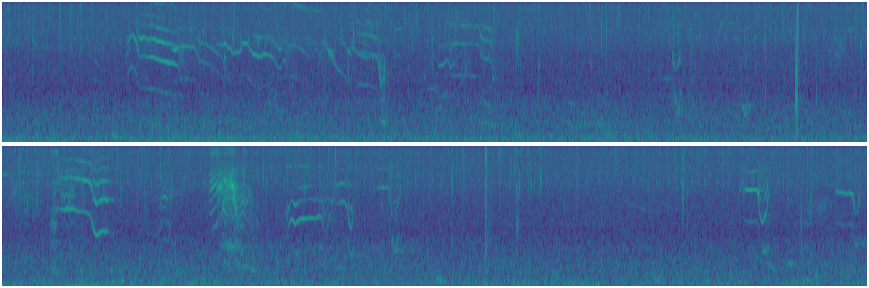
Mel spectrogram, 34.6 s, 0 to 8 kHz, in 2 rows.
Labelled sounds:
2.5	7.7	killer whale, northern resident, G clan, 1.0 to 7.9 kHz
8.7	9.8	killer whale, northern resident, G clan, 1.2 to 4.8 kHz
10.3	10.6	killer whale, northern resident, G clan, 6.4 to 6.7 kHz
18.4	19.6	killer whale, northern resident, G clan, 1.0 to 7.9 kHz
21.4	22.0	killer whale, northern resident, G clan, 0.78 to 7.0 kHz
23.0	24.3	killer whale, northern resident, G clan, 1.3 to 5.2 kHz
24.8	25.1	killer whale, northern resident, G clan, 3.0 to 6.4 kHz
29.8	30.2	killer whale, northern resident, G clan, 1.9 to 2.3 kHz
32.1	32.5	killer whale, northern resident, G clan, 1.4 to 4.6 kHz
33.9	34.5	killer whale, northern resident, G clan, 0.84 to 3.1 kHz

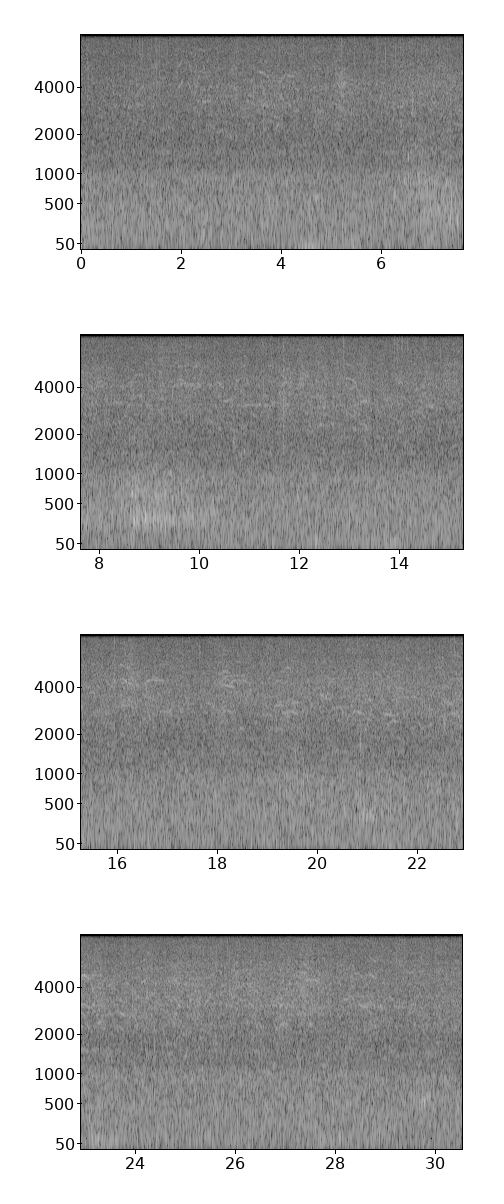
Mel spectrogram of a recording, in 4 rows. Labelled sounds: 3.5	3.8	Pacific white-sided dolphin, 4.5 to 4.9 kHz
9.5	11.3	Pacific white-sided dolphin, 3.0 to 4.3 kHz
16.0	17.1	Pacific white-sided dolphin, 2.6 to 4.7 kHz
18.1	18.5	Pacific white-sided dolphin, 3.9 to 4.4 kHz
19.3	19.6	Pacific white-sided dolphin, 2.6 to 2.9 kHz
20.7	21.0	Pacific white-sided dolphin, 2.5 to 2.9 kHz
21.4	21.6	Pacific white-sided dolphin, 2.3 to 2.5 kHz
22.8	23.2	Pacific white-sided dolphin, 1.4 to 4.8 kHz
27.4	28.6	Pacific white-sided dolphin, 4.2 to 4.9 kHz

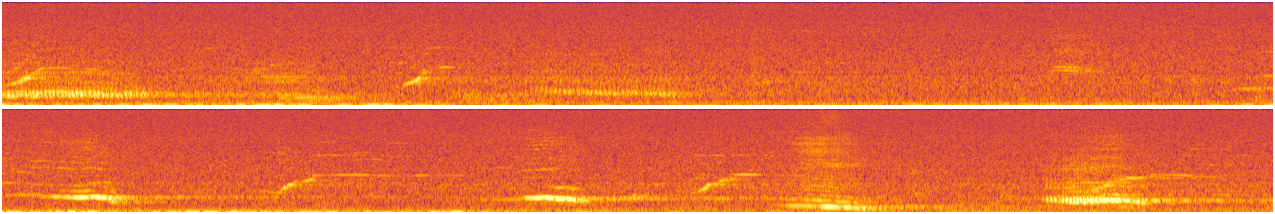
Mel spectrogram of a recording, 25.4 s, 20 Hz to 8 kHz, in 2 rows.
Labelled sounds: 0.2	0.7	humpback whale, 0.80 to 1.1 kHz
10.5	10.9	humpback whale, 0.83 to 1.2 kHz
13.2	13.5	humpback whale, 1.3 to 1.4 kHz
15.6	16.4	humpback whale, 0.80 to 2.2 kHz
18.0	18.3	humpback whale, 1.2 to 1.4 kHz
19.8	20.3	humpback whale, 0.80 to 1.2 kHz
23.9	24.8	humpback whale, 0.80 to 1.2 kHz

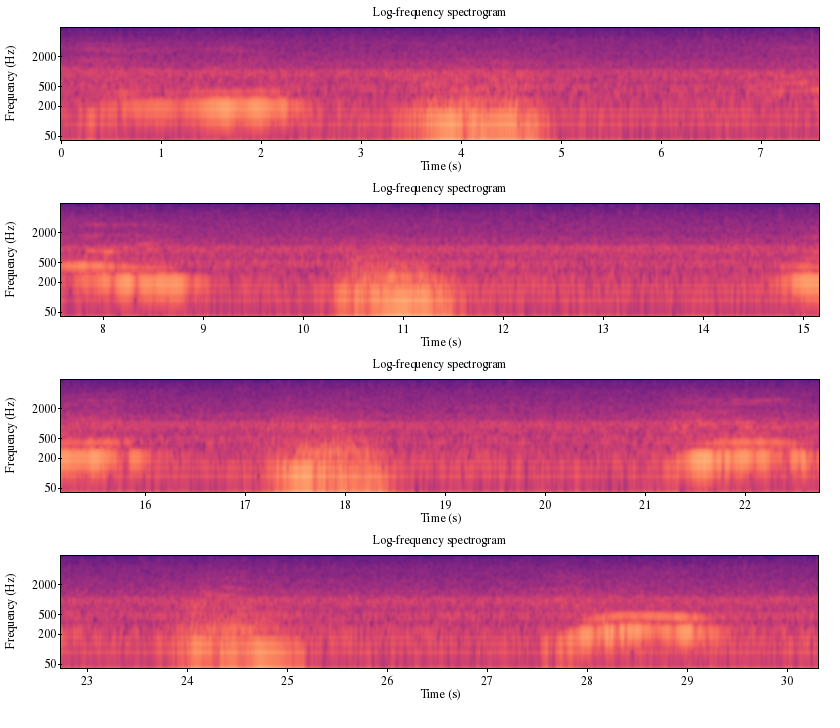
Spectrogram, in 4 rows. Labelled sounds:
0.2	0.5	humpback whale, 2.8 to 3.0 kHz
7.8	8.6	humpback whale, 0.78 to 3.1 kHz
15.2	15.8	humpback whale, 1.2 to 3.0 kHz
21.5	22.5	humpback whale, 1.2 to 3.2 kHz
24.2	24.4	humpback whale, 1.2 to 1.4 kHz

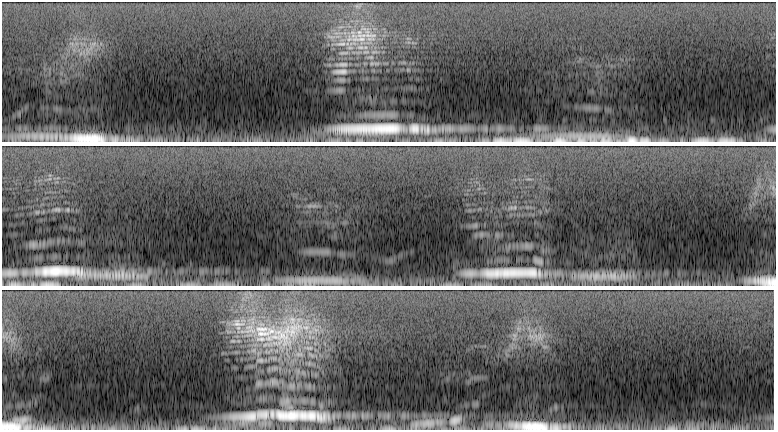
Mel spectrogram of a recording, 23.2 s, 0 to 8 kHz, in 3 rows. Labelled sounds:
3.1	4.2	humpback whale, 1.2 to 7.3 kHz
7.7	8.6	humpback whale, 0.83 to 3.9 kHz
10.7	11.0	humpback whale, 2.0 to 2.3 kHz
12.3	13.1	humpback whale, 0.80 to 3.8 kHz
17.6	18.7	humpback whale, 0.90 to 5.2 kHz
20.1	20.4	humpback whale, 0.99 to 1.3 kHz

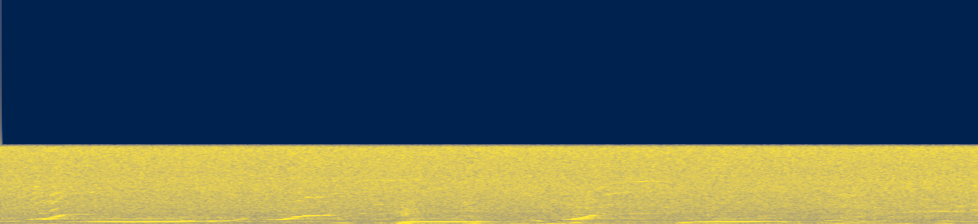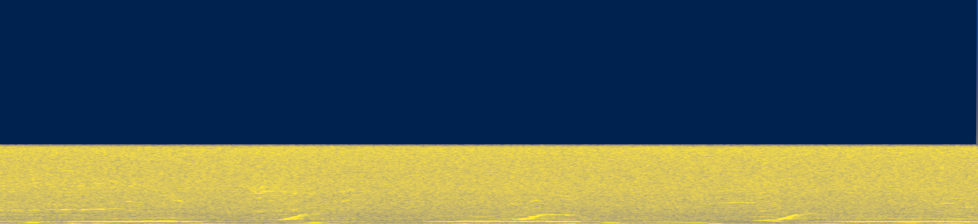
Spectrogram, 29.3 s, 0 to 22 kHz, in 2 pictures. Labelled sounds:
0.8	1.4	humpback whale, 0.80 to 1.1 kHz
4.4	5.0	humpback whale, 0.80 to 2.8 kHz
9.2	9.8	humpback whale, 0.99 to 1.1 kHz
16.0	16.3	humpback whale, 1.5 to 1.6 kHz
18.4	19.6	humpback whale, 0.80 to 3.3 kHz
22.6	23.1	humpback whale, 0.80 to 1.1 kHz
25.5	26.0	humpback whale, 2.1 to 2.3 kHz
26.5	26.7	humpback whale, 0.80 to 1.0 kHz

